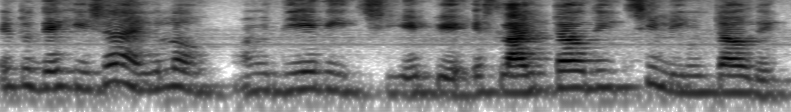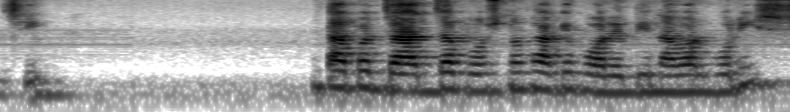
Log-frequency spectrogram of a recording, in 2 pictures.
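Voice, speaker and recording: A woman's voice: mid-range voice, steady tone, fast, a little mellow, a little hiss or hum, poor audio. A woman lecturer, explaining to students in a casual, coaxing classroom way. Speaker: computer science lecturer.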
